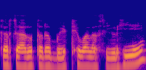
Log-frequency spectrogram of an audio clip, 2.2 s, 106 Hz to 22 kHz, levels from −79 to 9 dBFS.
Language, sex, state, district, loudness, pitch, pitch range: Chhattisgarhi, male, Chhattisgarh, Sarguja, -19 LUFS, 145 Hz, 140-155 Hz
